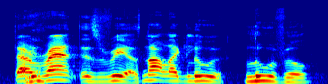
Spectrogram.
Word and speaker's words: Louisville: rent is really with Louisville how do you say Louisville in Louisville I just say Louisville Louisville but also you'll catch me say Louisville oh I say Louisville I like Louisville a perfect Louisville I learned how to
